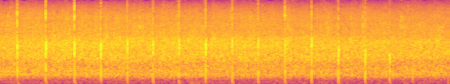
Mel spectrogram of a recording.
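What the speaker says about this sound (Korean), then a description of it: "우리 청년들 향해서 박수하죠" Steady applause fills a Friday night church worship service, dense congregational clapping carried by an even rhythmic beat, sustained throughout without speech.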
